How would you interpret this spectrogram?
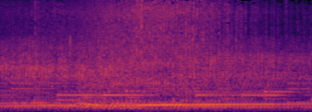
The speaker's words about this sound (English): A motorcycle ride in the country, a chance to get away from it all.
